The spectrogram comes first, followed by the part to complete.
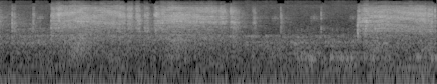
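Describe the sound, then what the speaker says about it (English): Gun cleaner sprayed lightly inside a handgun and onto its guide rod, heard as hissing aerosol bursts, a short one and then longer steady ones, close and fairly quiet, with no talking. "Spray the guide rod. And I lightly spray the inside."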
